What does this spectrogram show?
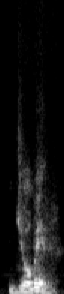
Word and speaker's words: llover: Llover es una palabra que tiene el acento en la última sílaba.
